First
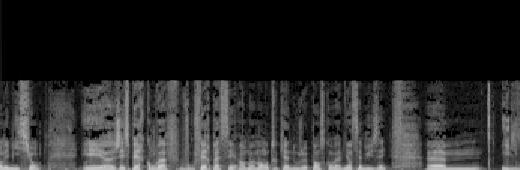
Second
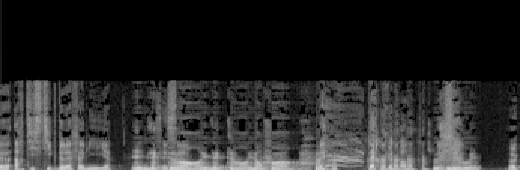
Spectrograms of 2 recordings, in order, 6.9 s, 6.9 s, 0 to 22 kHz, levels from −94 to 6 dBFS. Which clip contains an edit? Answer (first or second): first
